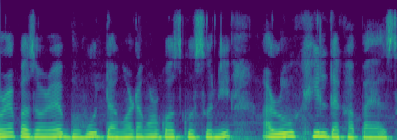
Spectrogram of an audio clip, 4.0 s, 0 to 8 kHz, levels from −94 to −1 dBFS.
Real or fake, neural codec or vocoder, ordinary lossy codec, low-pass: real; none; none; 7.2 kHz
